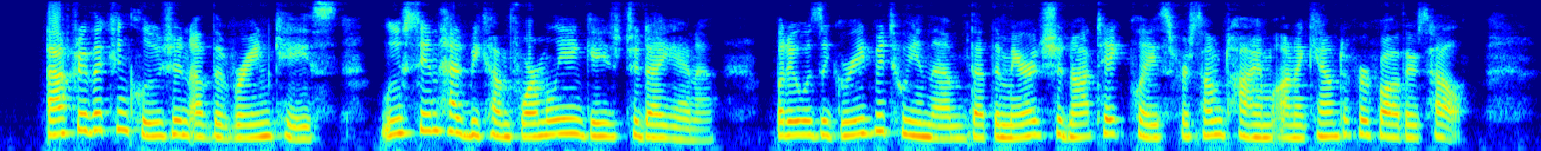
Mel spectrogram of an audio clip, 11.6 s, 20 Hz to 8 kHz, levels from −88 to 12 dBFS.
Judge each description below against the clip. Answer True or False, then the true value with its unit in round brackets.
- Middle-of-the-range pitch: False (230 Hz)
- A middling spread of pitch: True (3.1 semitones)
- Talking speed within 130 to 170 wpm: False (185 wpm)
